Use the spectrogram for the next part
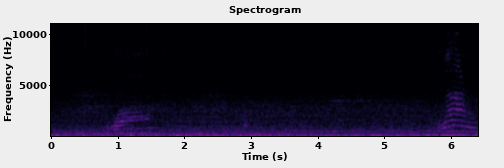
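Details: Kitten meowing for food, two short rising-then-falling meows, one early and one near the end, over a steady low hum.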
